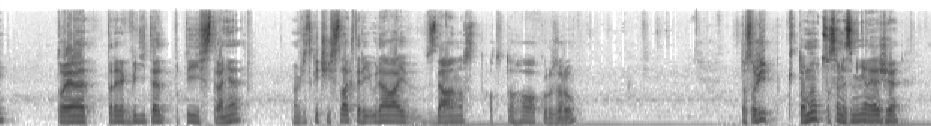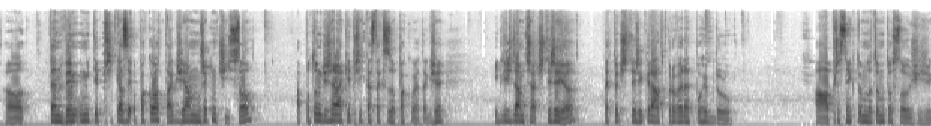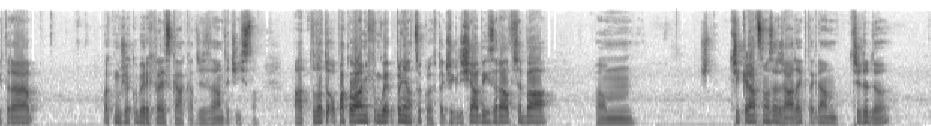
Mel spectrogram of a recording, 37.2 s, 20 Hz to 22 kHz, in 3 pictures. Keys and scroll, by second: 0.9-1.2 typing, 9.1-10.1 typing, 16.0 4, 17.3-18.0 typing, 21.1-22.9 typing, 25.2-26.8 typing, 34.8 typing, 35.8 typing.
